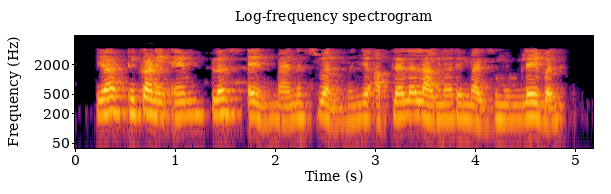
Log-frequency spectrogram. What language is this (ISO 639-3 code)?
mar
